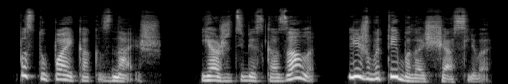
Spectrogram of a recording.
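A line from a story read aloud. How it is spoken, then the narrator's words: Confident tone. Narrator (Russian): она уверенным тоном произнесла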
